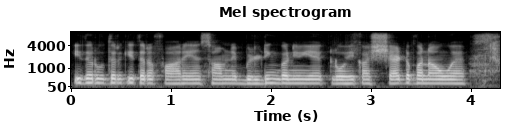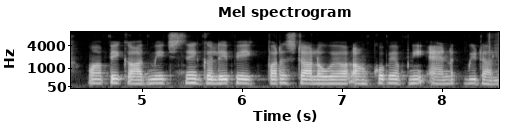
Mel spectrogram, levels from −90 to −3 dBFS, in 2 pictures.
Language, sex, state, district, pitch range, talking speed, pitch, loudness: Hindi, female, Punjab, Fazilka, 165-175 Hz, 260 wpm, 170 Hz, -19 LUFS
